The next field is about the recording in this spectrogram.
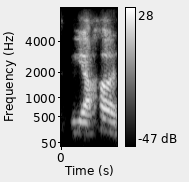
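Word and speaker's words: यः: When it ends as Yaha, Visarga, if we say Yah, the matra count will change. It should be told as Yaha. Then it is correct.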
